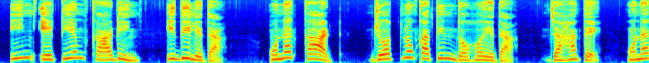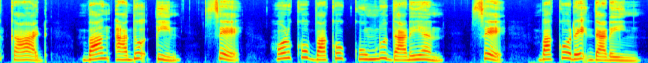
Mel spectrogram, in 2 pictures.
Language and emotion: Santali, neutral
